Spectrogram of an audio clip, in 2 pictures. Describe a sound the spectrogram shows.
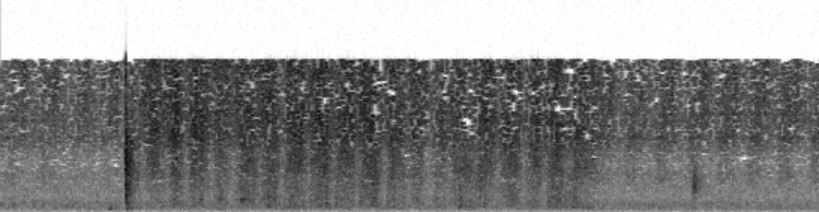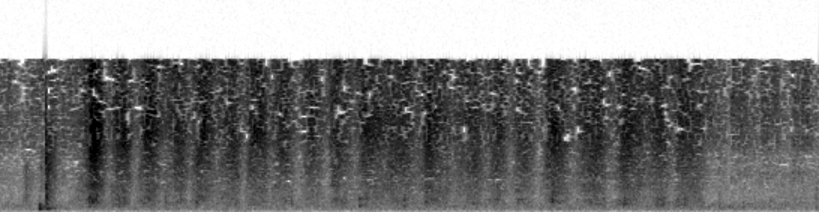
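A man wipes a whiteboard with quick rubbing strokes.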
